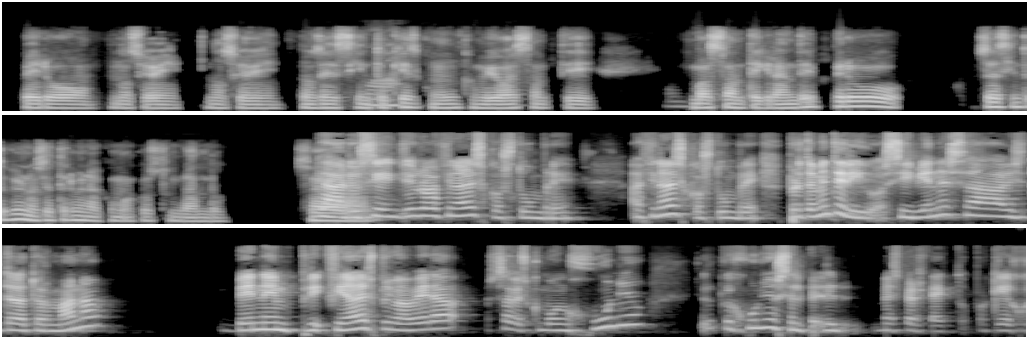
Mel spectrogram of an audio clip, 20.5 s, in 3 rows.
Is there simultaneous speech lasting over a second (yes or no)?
no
